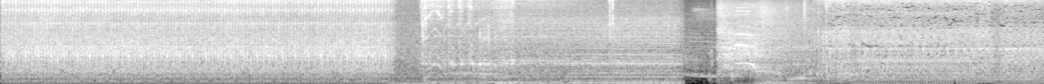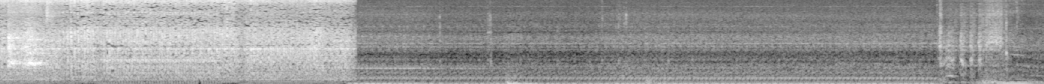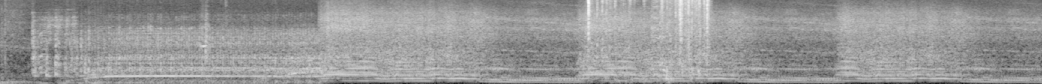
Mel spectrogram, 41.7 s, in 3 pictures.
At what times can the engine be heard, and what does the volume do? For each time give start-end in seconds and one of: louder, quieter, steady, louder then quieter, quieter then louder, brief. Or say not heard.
0.0-41.7 quieter.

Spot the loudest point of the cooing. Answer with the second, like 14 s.
10 s.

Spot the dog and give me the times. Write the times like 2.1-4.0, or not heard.
14.0-14.8.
